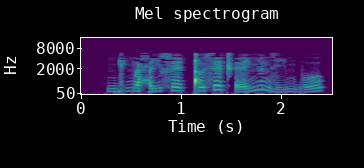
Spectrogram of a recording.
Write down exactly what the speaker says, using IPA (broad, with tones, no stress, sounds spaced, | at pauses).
ŋ ɡ i˨˥ ŋ͡m ə˧˩ ħ iː˨˥ ɬ ɛː˥˧ ǃ ɵ˧˩ s ɛ˥˩ t͡ʃʼ ɛː˩˧ ɲ ɵ˥˧ n z i˩˧ m b o˨˥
